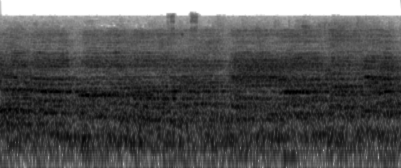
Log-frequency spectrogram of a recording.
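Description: Choral music: many voices singing long, overlapping held notes at a steady level.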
